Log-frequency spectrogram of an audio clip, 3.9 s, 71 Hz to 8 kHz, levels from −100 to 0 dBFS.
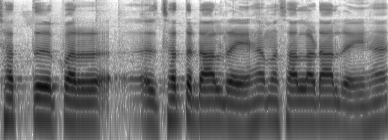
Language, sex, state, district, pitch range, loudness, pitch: Hindi, male, Haryana, Charkhi Dadri, 130-140 Hz, -15 LUFS, 130 Hz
